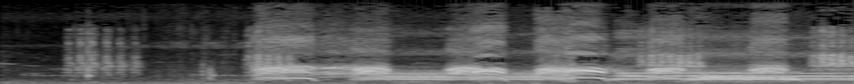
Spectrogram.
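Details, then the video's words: On a rainy morning, crows fight wild birds for food. After faint chatter, a continuous chorus of harsh, overlapping caws bursts in and carries on steadily to the end. "Crow Fight with Wild Birds for Food in a Rainy Morning | কাকের ডাক Crow Sound Loudly"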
